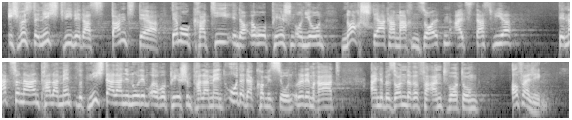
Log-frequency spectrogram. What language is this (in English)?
German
